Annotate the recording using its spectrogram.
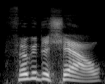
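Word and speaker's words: Fogo de Chão: Fogo de Chao.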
